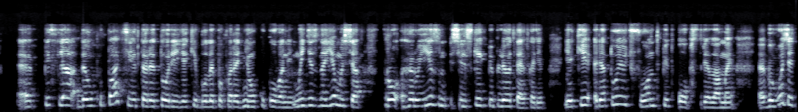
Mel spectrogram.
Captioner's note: foreign Language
